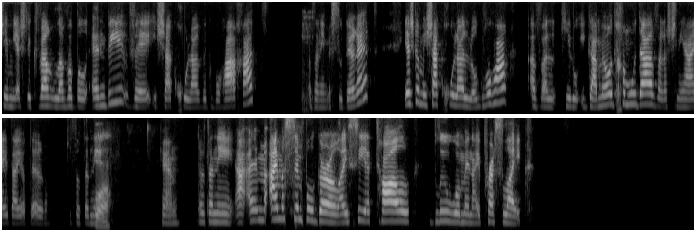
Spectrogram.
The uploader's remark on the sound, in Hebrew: המנחים התכנסו בשיחת וידאו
